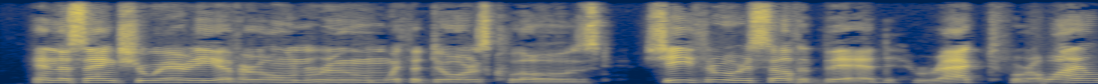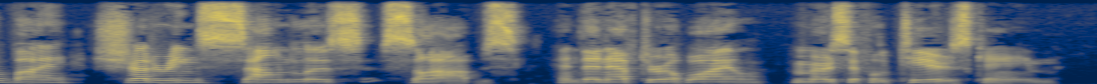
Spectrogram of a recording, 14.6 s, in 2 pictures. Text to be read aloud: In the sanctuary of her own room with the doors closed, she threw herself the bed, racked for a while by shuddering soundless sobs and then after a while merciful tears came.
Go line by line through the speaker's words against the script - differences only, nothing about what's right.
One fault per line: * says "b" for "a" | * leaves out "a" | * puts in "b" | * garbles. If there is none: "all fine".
all fine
